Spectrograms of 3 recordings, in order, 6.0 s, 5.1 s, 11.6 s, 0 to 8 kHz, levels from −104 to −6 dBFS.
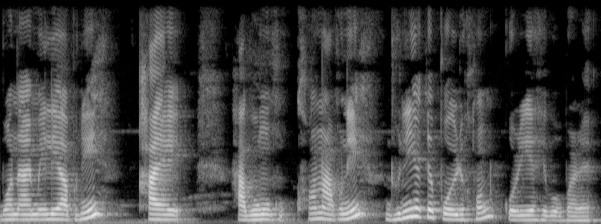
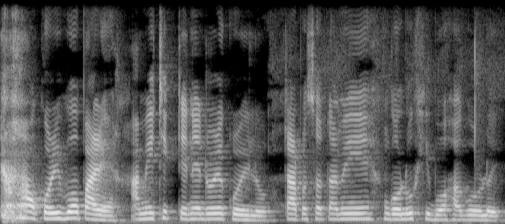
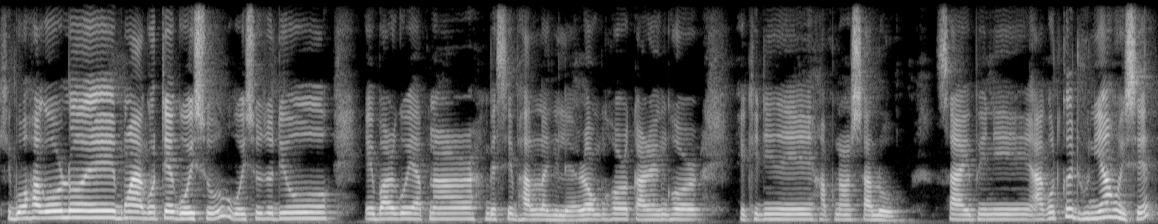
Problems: none marked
